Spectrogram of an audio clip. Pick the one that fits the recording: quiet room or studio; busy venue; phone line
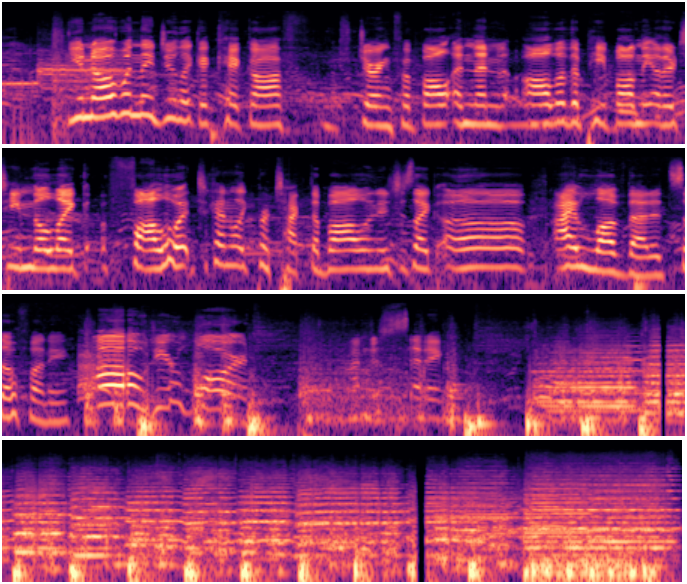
busy venue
